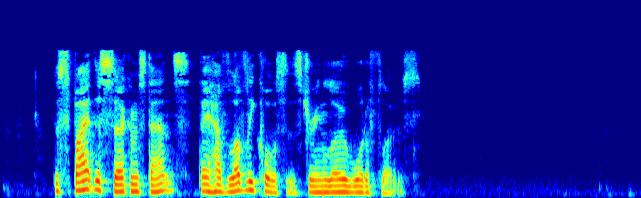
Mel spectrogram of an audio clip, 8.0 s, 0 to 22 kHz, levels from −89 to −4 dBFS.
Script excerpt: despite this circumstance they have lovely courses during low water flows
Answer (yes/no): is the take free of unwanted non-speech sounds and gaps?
yes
